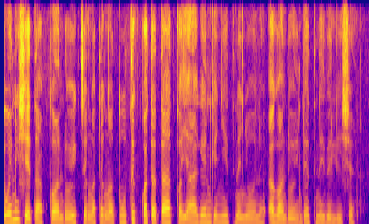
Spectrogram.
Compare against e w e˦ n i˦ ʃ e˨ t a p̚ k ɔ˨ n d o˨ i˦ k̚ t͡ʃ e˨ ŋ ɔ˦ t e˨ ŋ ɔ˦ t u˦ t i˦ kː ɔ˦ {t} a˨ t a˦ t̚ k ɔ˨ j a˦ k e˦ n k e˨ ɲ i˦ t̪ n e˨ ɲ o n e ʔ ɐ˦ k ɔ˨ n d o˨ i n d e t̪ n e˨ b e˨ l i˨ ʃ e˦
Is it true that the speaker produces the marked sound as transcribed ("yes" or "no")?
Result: yes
